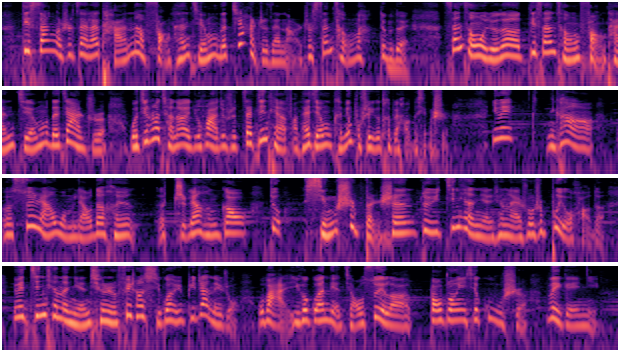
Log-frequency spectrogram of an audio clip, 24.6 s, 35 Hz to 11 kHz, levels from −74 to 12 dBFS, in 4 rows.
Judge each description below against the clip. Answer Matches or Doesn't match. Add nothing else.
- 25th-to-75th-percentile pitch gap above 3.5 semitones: Matches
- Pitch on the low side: Doesn't match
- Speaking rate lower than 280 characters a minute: Doesn't match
